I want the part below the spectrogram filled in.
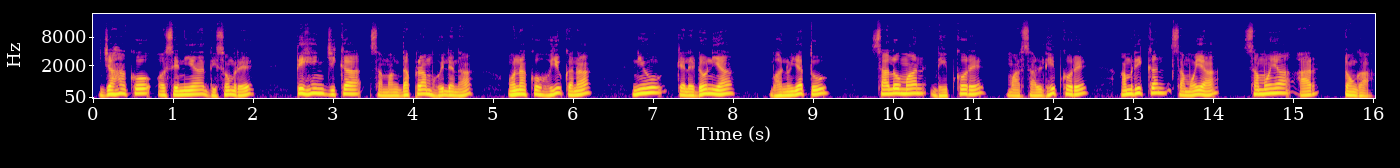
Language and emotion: Santali, neutral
